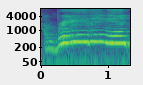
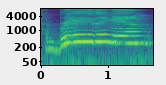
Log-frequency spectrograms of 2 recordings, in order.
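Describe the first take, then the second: First: "breathing" sung with just a slight open "ee"; small jaw drop. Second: "breathing" sung slow and higher with a wide-open "eh"; over-exaggerated jaw drop. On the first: Coach shows the subtle jaw drop on "breathing". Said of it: "just a small jaw drop". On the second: Coach overdoes the jaw drop on "breathing". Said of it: "I'm over-exaggerating to make the point". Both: Shown as a demonstration.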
